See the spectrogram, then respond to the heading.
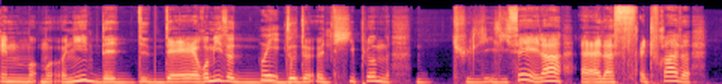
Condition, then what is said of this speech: Stuttering. Mais toute la difficulté, ça va être de pouvoir jouer des héros normaux avec cet accent qui est le bégaiement.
